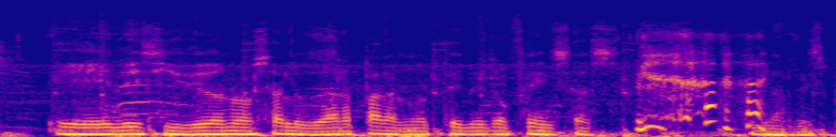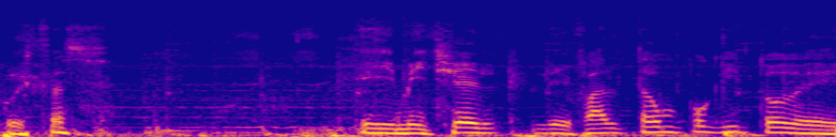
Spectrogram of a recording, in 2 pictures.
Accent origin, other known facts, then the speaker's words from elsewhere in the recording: Bogotá, Colombia; sí, soy colombiano. Soy bogotano.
